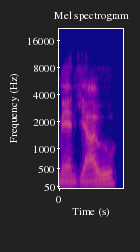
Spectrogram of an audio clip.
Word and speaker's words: Manyawu: Manyau, I think is how you say it. M-A-N-Y-A-W-U.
